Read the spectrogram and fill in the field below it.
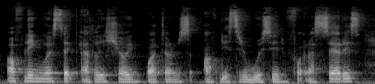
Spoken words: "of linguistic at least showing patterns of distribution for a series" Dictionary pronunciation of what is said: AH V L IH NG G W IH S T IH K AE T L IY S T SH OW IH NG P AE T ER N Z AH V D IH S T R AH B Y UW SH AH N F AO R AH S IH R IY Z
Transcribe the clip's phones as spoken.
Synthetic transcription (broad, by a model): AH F L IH NG G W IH S T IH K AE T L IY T SH OW IH NG P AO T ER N S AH F D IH S T R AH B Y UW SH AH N F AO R AH S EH R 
